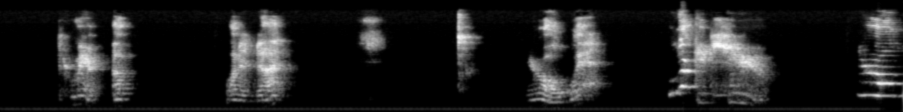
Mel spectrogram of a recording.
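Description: A parrot chatters and squawks in bursts close by, mimicking speech and whistles.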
